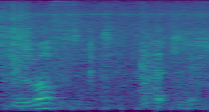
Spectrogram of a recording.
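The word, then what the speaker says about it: Lofthellir: Lofthedlir. Lofthedlir. It's like the double L on Hedlir. It's like you put like a D and L, like Hedlir.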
